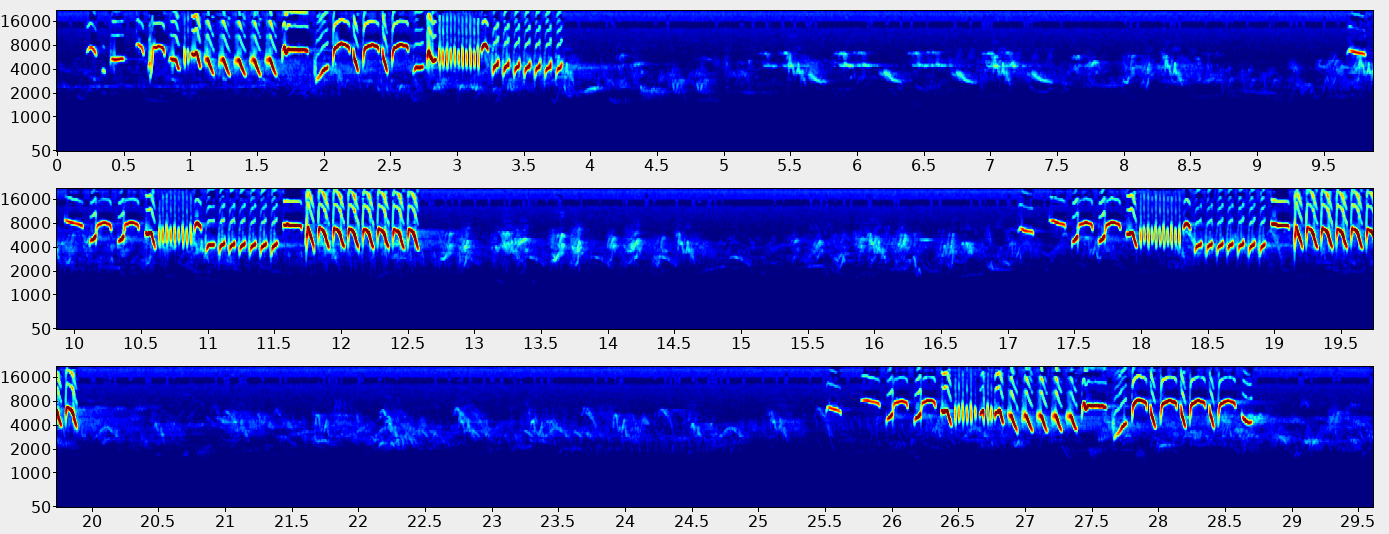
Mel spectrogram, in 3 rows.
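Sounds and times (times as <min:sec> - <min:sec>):
Eurasian wren singing: 0:00.2 - 0:03.8, 0:09.6 - 0:12.6, 0:17.0 - 0:19.9, 0:25.5 - 0:28.8.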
